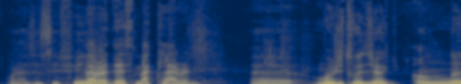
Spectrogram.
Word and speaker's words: McLaren: Alors, pas McLaren, McLaren. McLaren. McLaren. Claren. Il faut bien prononcer.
